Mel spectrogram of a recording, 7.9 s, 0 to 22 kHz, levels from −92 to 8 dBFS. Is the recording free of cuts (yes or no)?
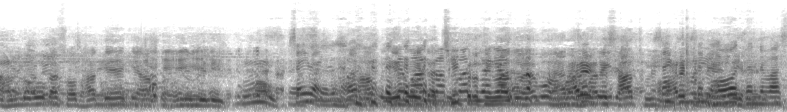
yes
